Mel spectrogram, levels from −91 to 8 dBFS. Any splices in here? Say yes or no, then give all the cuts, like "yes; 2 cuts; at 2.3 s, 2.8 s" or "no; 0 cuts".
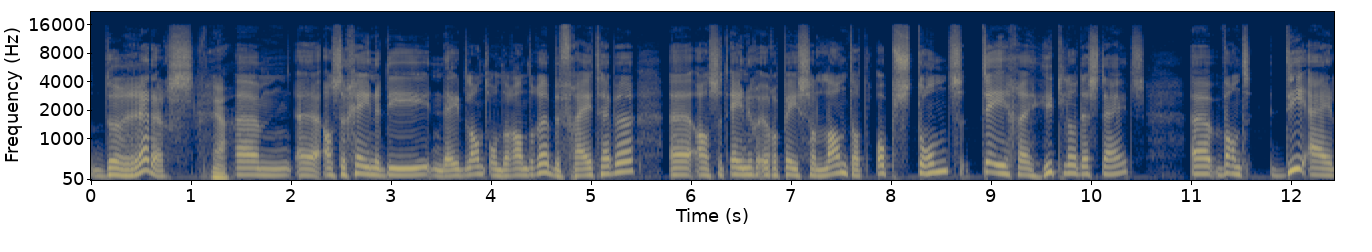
no; 0 cuts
